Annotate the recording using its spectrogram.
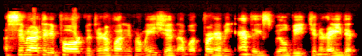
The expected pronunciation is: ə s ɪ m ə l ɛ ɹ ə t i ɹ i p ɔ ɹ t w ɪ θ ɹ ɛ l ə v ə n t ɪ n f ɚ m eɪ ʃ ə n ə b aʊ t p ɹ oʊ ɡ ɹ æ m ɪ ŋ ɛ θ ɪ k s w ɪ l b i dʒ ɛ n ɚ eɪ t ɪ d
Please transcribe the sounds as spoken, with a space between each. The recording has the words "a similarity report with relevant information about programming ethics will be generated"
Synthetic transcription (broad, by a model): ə s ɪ m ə l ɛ ɹ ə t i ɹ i p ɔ ɹ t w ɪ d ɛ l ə ə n ɪ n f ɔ m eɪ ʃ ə n ə b aʊ t p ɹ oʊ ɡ ɹ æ m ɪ ŋ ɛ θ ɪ k s w ɪ l b i dʒ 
